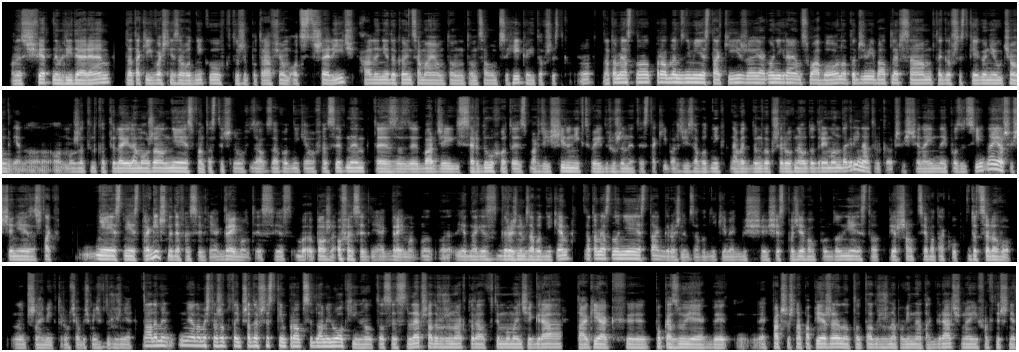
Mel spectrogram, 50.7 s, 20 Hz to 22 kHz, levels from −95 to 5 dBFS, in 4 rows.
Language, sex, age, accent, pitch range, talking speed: Polish, male, 20-39, native, 105-120 Hz, 210 wpm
